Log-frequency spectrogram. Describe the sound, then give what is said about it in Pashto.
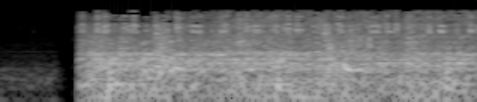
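Printing press machines run in a century-old state printing house, one printing and one cutting paper. After a brief quiet moment, a loud, continuous mechanical clatter starts abruptly and holds steady with a busy rhythmic chatter. “دا د سل کلنې دولتي مطبعې له نهو څخه یوازې د دوه ماشینونو غږ دی چې یوې چاپ کوي او بلې کاغذونه پرې کوي.”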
